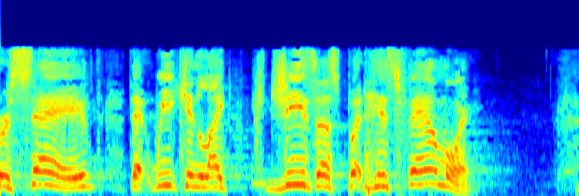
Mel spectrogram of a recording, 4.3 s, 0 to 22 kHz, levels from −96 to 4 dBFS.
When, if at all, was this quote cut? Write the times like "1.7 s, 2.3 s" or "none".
1.9 s, 2.7 s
